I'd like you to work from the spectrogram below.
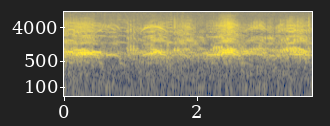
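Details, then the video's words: Eurasian cranes in the wild, several birds trumpeting: loud, rolling, honking calls about once a second, overlapping in bursts, recorded over a night outdoors. "Eurasian Cranes Sound Library"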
